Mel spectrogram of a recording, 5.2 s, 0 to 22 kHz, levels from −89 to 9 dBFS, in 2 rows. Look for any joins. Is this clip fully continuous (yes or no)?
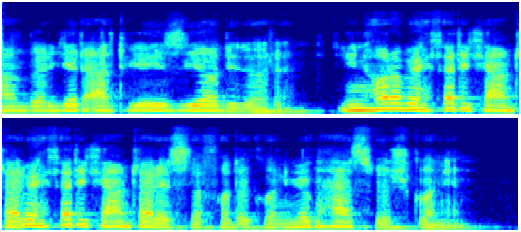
no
